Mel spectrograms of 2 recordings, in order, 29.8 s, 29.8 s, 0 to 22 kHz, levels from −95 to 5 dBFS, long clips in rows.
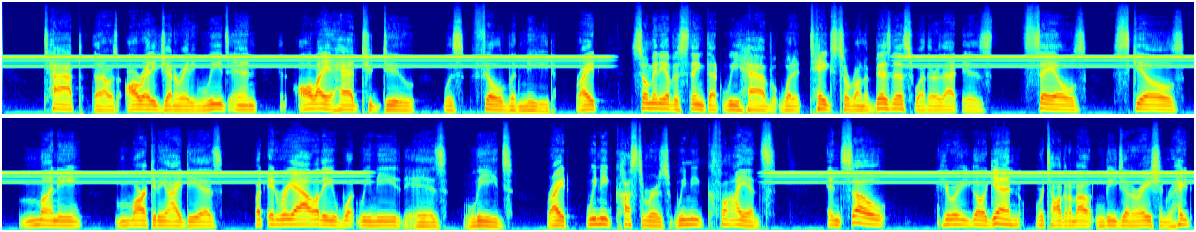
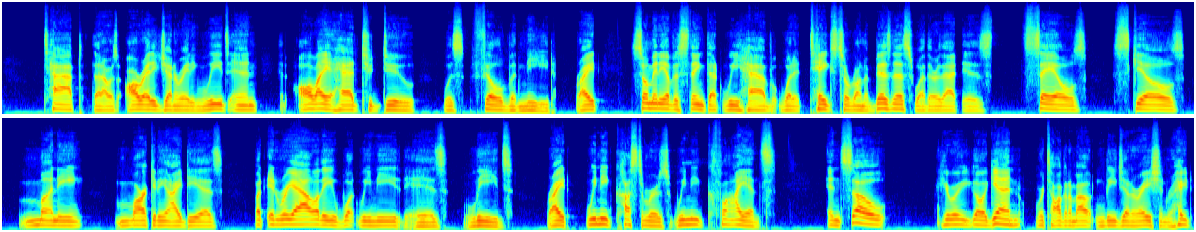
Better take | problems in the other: second | high-pitched whine; loud; until 7.5 s, from 11 to 19 s and from 24 s on; 3.5 kHz, 7 dB below the speech

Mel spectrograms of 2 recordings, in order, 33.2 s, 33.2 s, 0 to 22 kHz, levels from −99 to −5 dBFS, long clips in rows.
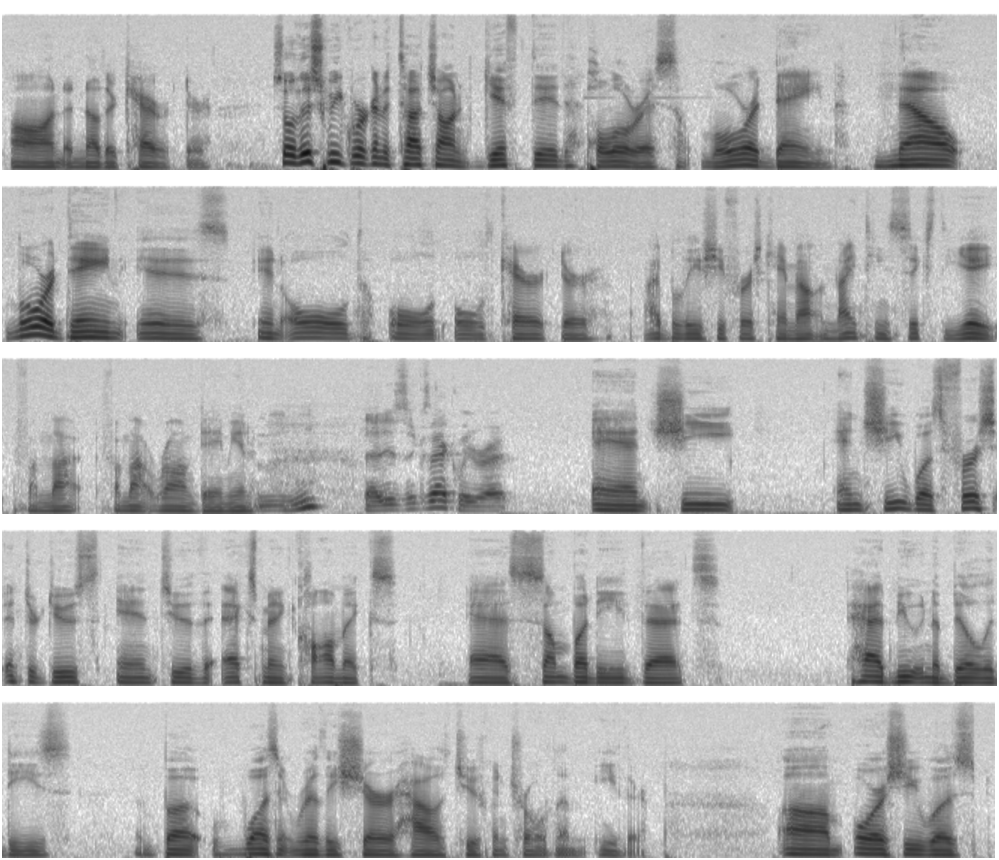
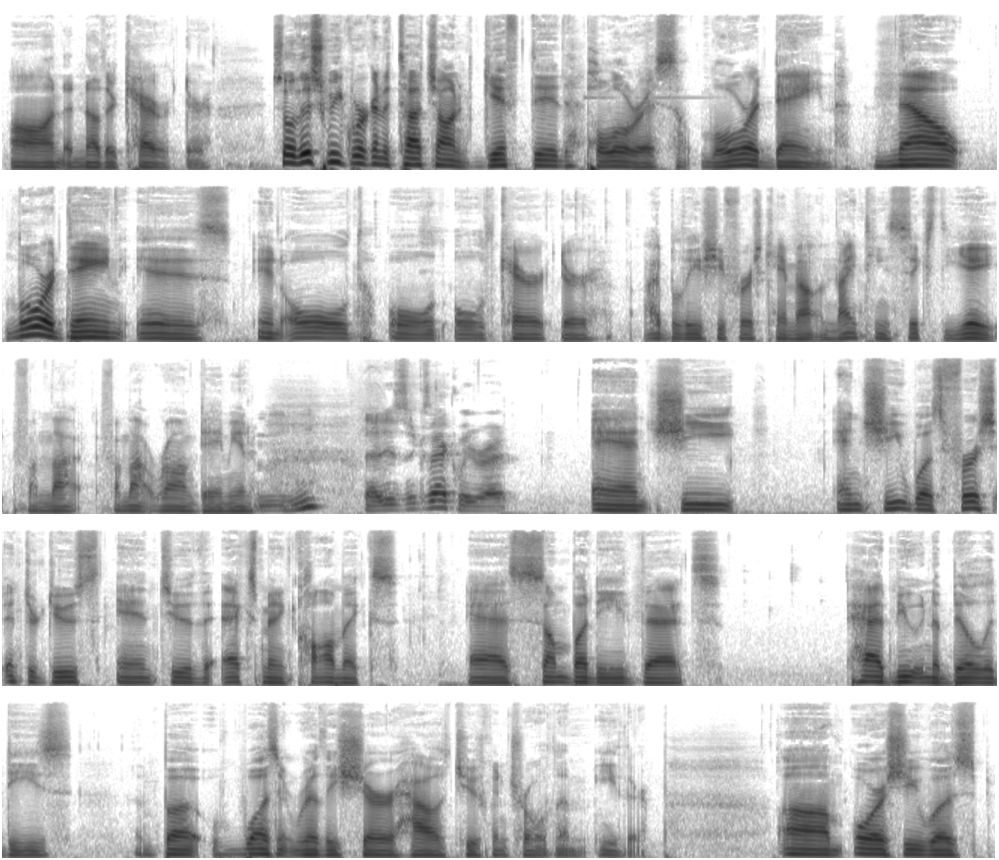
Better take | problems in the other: second | hiss; faint; throughout; 25 dB below the speech

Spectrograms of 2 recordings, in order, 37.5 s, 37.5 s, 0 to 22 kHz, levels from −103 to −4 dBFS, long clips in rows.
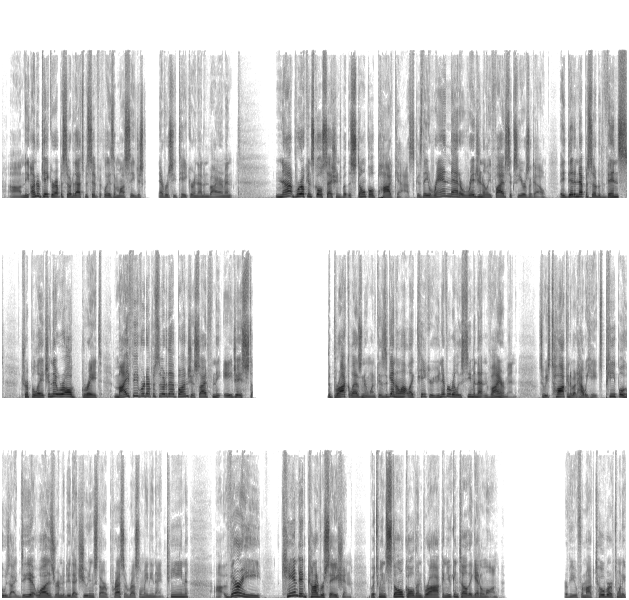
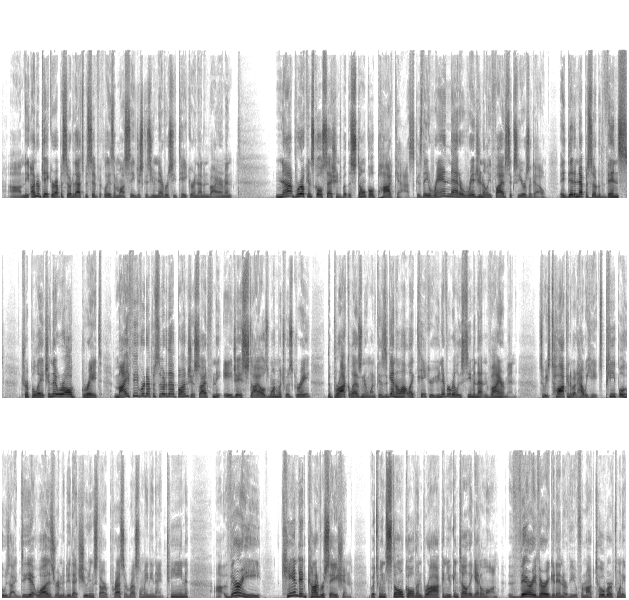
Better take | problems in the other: second | audio cutting out; at 3 s, at 18 s for 1.5 s and at 35 s for 1 s

